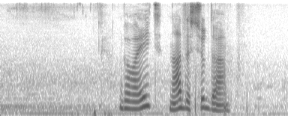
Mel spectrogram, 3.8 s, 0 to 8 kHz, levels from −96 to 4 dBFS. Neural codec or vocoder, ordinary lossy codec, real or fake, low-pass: none; none; real; 7.2 kHz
